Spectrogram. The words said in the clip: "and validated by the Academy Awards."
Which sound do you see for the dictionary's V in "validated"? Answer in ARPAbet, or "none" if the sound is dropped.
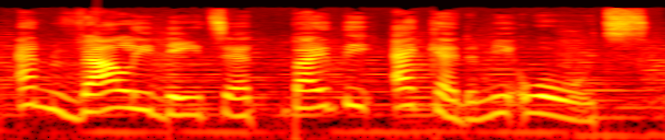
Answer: V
